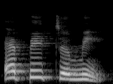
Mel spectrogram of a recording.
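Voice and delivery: एपिटमी said slowly as "e-pit-mee"; "एपिटमी" in four clear syllables, slow; correct epitome. Shown as a demonstration. Teacher slowly models "एपिटमी" for viewers. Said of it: "अब next word है मेरे पास एपिटमी".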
